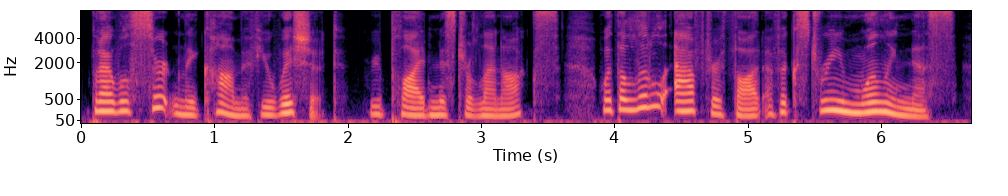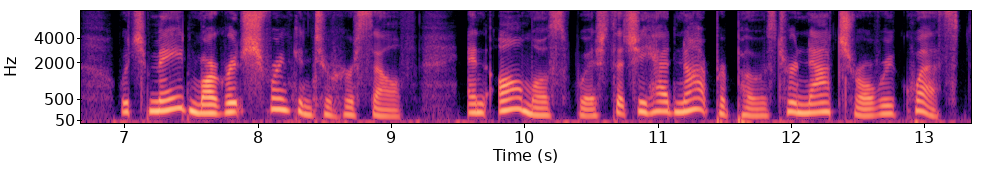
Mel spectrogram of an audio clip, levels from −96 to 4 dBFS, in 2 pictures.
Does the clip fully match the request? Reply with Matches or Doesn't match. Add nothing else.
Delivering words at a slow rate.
Doesn't match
